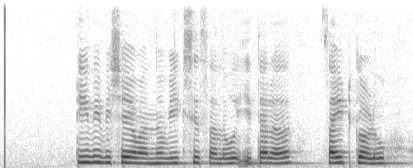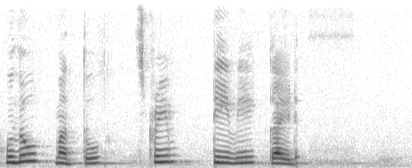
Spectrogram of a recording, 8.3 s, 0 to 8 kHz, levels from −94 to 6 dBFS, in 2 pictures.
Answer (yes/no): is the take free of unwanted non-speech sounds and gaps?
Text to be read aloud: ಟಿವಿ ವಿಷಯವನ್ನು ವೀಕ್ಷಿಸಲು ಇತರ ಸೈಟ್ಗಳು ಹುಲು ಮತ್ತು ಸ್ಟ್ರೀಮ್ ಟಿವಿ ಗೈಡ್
yes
